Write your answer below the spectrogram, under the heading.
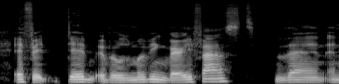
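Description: A man with a medium pitch speaks in a monotone, flat way. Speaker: podcast host. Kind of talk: casual chat. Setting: video call. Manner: casual, rambling.

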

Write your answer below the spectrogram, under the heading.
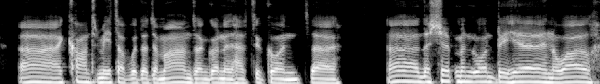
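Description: A man speaks fairly quickly at a medium pitch, his intonation fairly even and his loudness very even. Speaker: dungeon master. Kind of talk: tabletop roleplaying game narration and casual chat. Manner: hesitant, many fillers.

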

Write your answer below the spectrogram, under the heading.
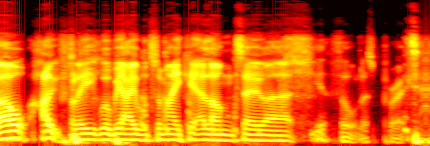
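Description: Bright, sharp tone from a man with a fairly low pitch, at a moderate pace. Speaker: wrestling podcast co-host and teacher. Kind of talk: casual chat. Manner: blunt and sweary.

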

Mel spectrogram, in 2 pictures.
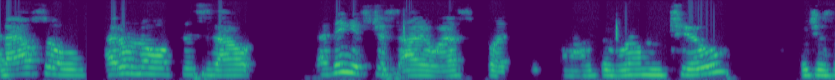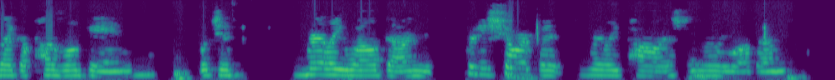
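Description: A woman speaks with an American accent in a plain, everyday voice. Her pitch is medium, her pace moderate and her pitch variation ordinary. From Minnesota. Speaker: game programmer. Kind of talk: casual chat. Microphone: poor mic, may sound quiet.

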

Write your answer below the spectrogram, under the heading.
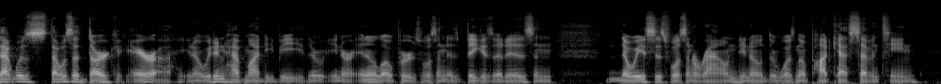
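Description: A man with a very deep, low pitch and vocal fry talks in a bright, sharp tone with lively intonation. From Michigan, Detroit area. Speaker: game mod PR representative. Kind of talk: interview. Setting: online voice call.

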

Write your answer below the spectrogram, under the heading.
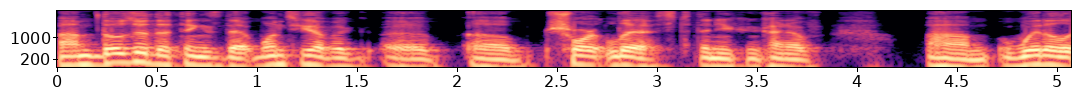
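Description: Someone with an American accent talks at a moderate pace with ordinary pitch variation, in a very clean recording with a silent background. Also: man. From Nebraska. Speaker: pediatrician. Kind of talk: interview. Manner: halting.

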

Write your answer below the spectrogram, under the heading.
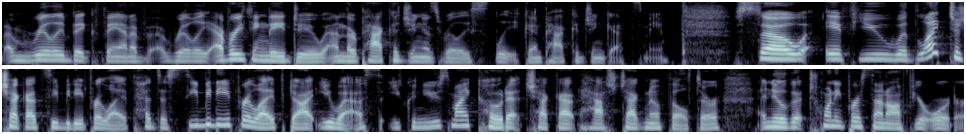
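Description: Over a very clean recording with a silent background and a dry, close sound with no echo, a woman speaks with a very deep, low pitch and lively intonation. Her tone is animated, her pace fairly quick, with hardly any pauses. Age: 30s. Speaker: podcast host. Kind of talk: casual interview chat.

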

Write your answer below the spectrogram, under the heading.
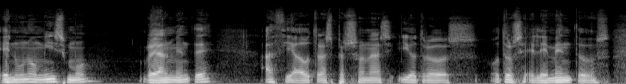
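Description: The speaker is a man with a fairly low pitch and a dark, mellow tone. His intonation stays monotone and flat. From Catalonia, Spain (Barcelona). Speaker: chef and restaurant owner. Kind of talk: radio interview. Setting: radio studio.

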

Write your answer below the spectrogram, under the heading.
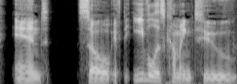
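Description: A man talks with a Canadian accent in a plain, everyday voice. The sound is dry and close, free of echo. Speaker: podcast co-host. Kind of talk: casual chat.

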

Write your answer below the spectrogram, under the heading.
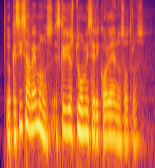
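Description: A man with a somewhat breathy voice and lively intonation speaks at a moderate pace. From Mexico. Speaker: pastor. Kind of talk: sermon.

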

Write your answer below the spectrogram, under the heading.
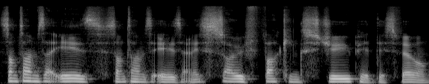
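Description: Against a silent background in a very clean recording, a man with a normal speaking voice speaks at a fairly slow pace. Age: 30s. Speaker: film podcast guest. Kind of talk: casual chat.

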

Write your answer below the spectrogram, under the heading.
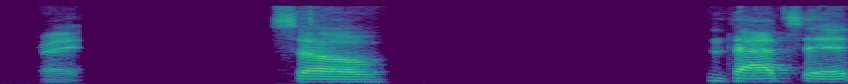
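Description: The sound is dry and close with no echo as a man with an American accent speaks in a bright, sharp tone. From Australia. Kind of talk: casual chat. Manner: casual, many fillers.

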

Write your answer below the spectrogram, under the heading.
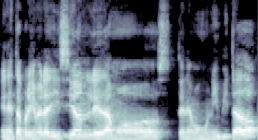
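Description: A man with a Rioplatense accent, fairly high in pitch, with ordinary pitch variation and a moderate pace. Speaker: podcast host. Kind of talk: interview. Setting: online call.

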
